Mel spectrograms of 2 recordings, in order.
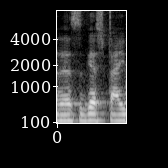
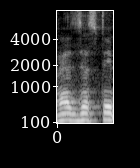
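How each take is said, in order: First: The g is hard, ending in an 'eye' sound. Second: The g is soft, like a j sound. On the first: "बहुत लोग इसको रेस गेस्टाई भी बोलते हैं" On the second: "हम इसको प्यार से बोलते हैं रेस जेस्टे"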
